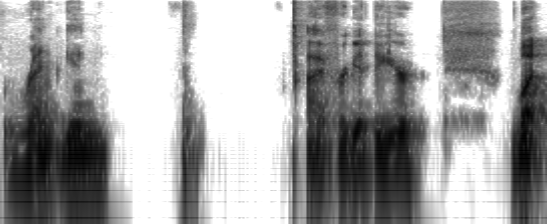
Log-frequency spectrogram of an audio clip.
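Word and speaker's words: Röntgen: with by a guy his last name is pronounced roentgen I forget the year but what he was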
